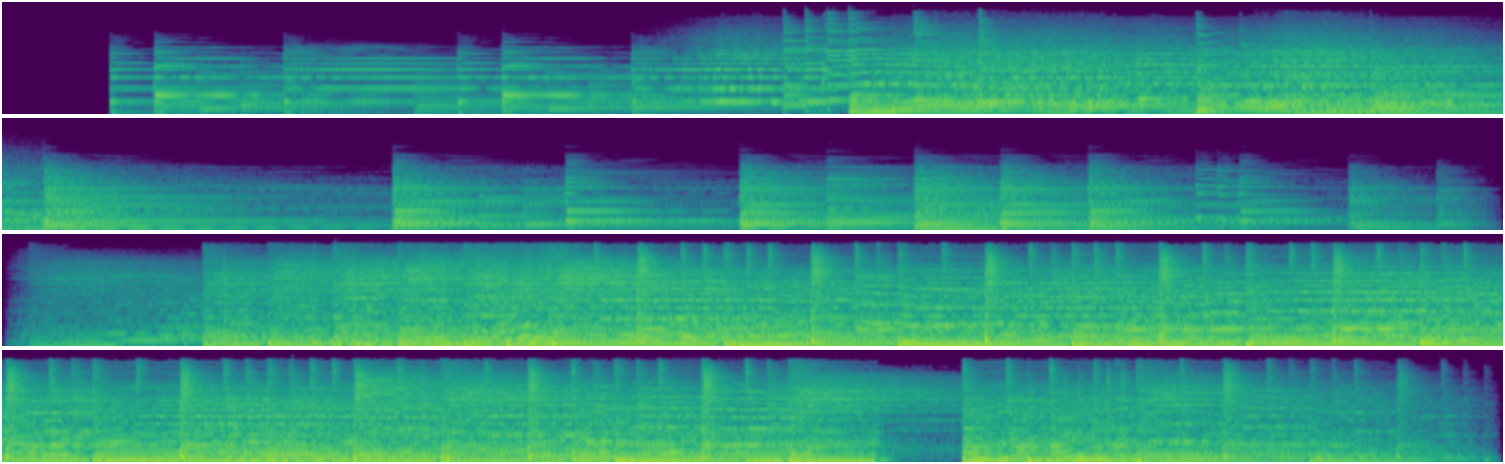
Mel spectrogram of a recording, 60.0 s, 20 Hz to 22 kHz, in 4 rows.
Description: Bb
앞부분30초, 뒷부분30초씩 편집해서 올려 드리고 있습니다.
O.S.T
